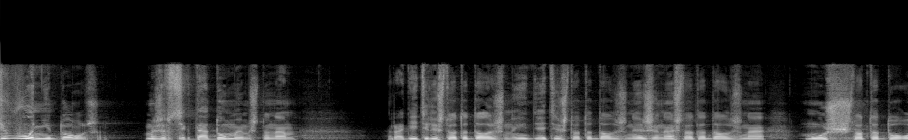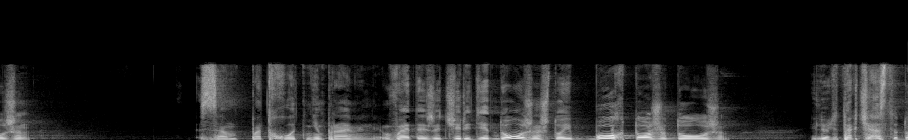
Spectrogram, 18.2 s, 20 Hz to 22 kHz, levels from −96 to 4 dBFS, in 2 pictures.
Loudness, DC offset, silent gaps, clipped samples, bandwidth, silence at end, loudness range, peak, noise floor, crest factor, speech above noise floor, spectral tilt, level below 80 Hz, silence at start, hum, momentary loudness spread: -19 LUFS; under 0.1%; none; under 0.1%; 12.5 kHz; 0 s; 8 LU; 0 dBFS; -83 dBFS; 20 dB; 65 dB; -5.5 dB/octave; -60 dBFS; 0 s; none; 13 LU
